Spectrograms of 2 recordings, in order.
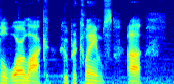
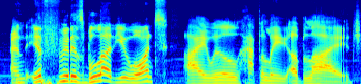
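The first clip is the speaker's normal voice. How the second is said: menacing voice calling from a distance. Speaking to Bartleby and the other elves, voice a distant voice: booming voice. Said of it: "you suddenly hear a booming voice".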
